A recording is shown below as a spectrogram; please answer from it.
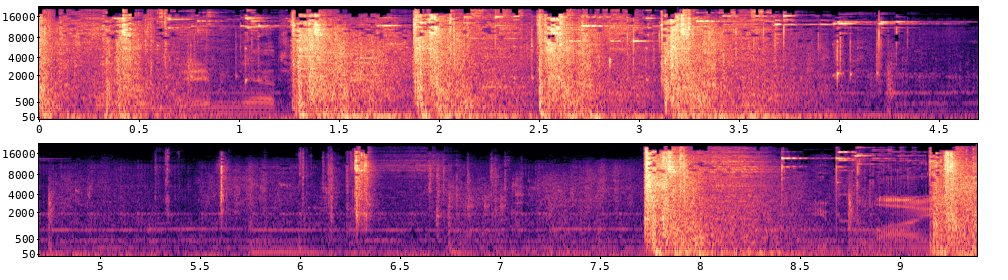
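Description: Gunfire from shooting at moving targets in the VR game Defector, loud bursts of rapid shots in a cluster early on, a quieter stretch with a faint hum, then another burst near the end.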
